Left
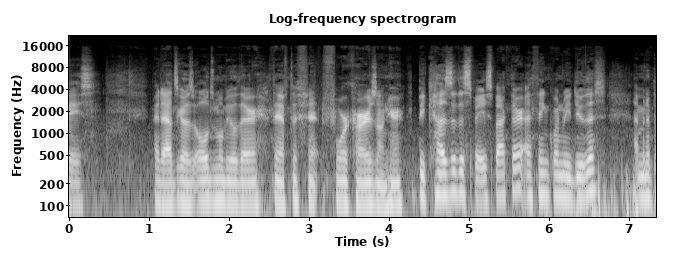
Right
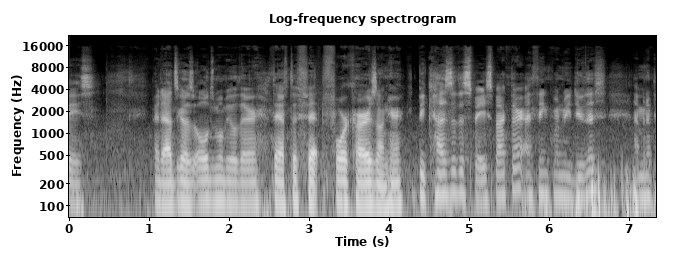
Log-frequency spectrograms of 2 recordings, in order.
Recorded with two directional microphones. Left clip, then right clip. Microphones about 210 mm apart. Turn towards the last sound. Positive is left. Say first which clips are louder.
# left 11 dB
turn(degrees=5)  # may be behind; listen again after turning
